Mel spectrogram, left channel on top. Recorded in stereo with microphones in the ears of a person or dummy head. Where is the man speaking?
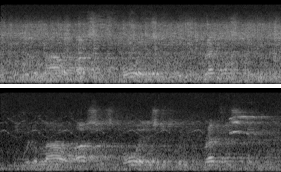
60° left (ahead or behind), 6 m.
